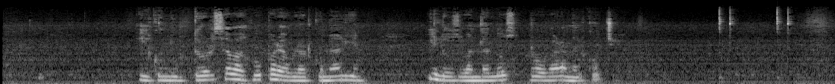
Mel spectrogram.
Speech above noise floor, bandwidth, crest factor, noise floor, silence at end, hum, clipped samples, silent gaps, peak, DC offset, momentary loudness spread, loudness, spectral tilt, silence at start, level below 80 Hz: 25 dB; 16 kHz; 20 dB; -43 dBFS; 0 s; none; under 0.1%; none; 0 dBFS; under 0.1%; 23 LU; -19 LUFS; -4.5 dB/octave; 0.05 s; -46 dBFS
